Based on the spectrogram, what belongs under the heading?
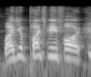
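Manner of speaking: high, loud protest; cartoonish wounded outrage; indignant outburst. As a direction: demand an answer, outraged. Learns he was punched.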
